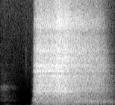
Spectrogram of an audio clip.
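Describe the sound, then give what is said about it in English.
One long, full exhale pushing out all the air: after a brief quiet start, a strong, airy breath begins abruptly and holds steady before easing slightly toward the end, heard alone. “Exhaling all our air.”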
